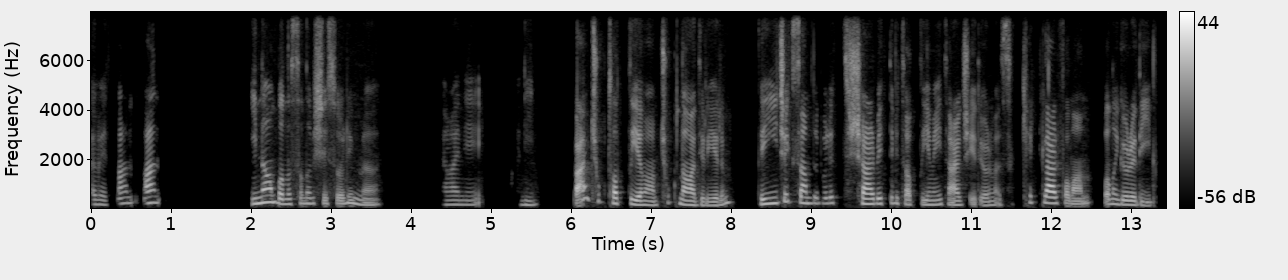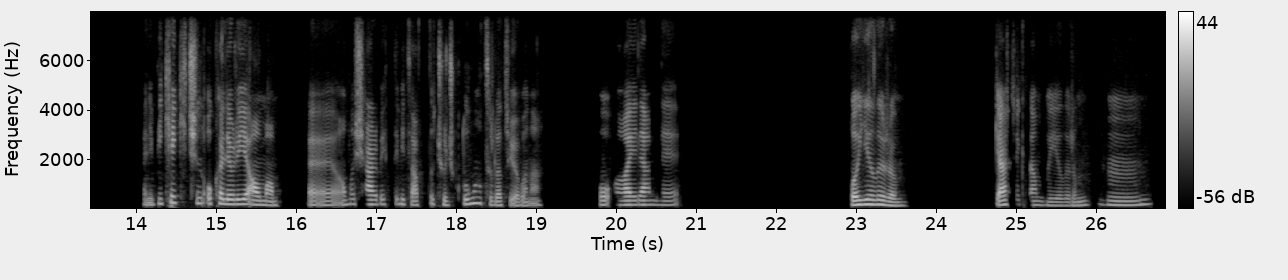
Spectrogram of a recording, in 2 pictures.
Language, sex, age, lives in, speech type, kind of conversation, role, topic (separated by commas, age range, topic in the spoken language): Turkish, female, 40-44, United States, conversation, unstructured, none, Hangi atıştırmalıklar size ailenizle geçirdiğiniz zamanları hatırlatıyor?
